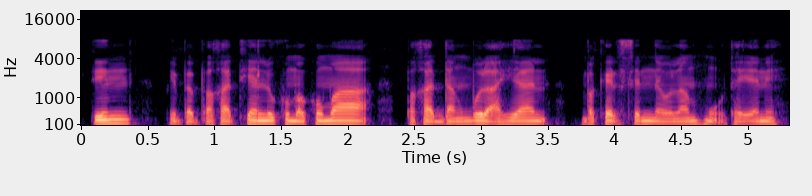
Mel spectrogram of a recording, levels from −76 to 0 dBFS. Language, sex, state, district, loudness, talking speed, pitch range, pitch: Mizo, male, Mizoram, Aizawl, -19 LUFS, 225 wpm, 100-115 Hz, 105 Hz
